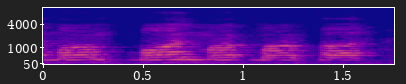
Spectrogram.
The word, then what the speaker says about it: Mon Mothma: so Mon Mothma, I think that's how you pronounce her name, right? Yeah, Mon Mothma.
